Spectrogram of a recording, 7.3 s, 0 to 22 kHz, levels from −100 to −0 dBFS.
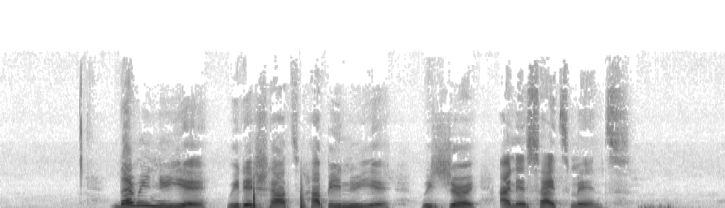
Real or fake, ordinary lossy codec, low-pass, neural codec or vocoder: real; MP3, 64 kbps; 19.8 kHz; none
